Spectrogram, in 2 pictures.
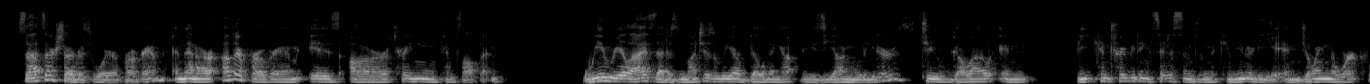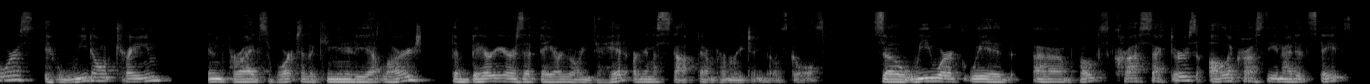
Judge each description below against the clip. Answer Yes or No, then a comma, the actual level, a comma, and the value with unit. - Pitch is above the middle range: No, low, 125 Hz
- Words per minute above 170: Yes, average, 185 wpm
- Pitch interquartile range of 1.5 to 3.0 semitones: Yes, narrow, 2.6 semitones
